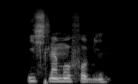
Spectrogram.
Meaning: Islamophobia (fear or hatred of Islam or Muslims)
- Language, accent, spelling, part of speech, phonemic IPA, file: French, France, islamophobie, noun, /i.sla.mɔ.fɔ.bi/, LL-Q150 (fra)-islamophobie.wav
